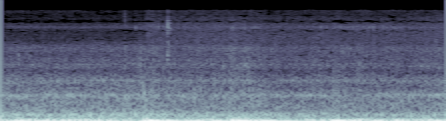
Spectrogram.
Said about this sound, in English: Damn, this traffic is out there tonight, man.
